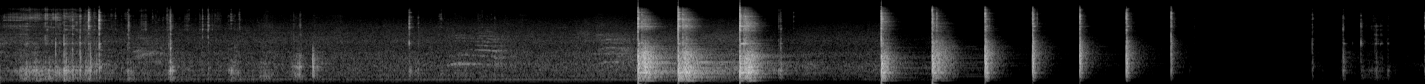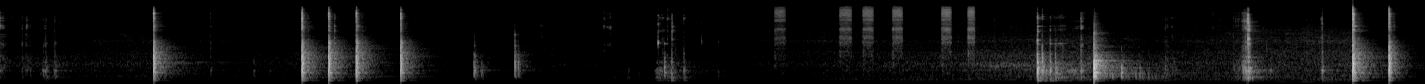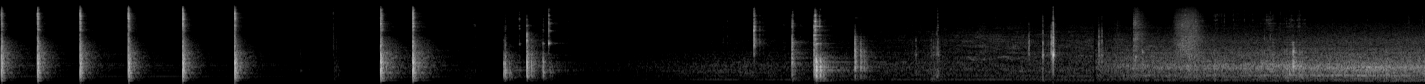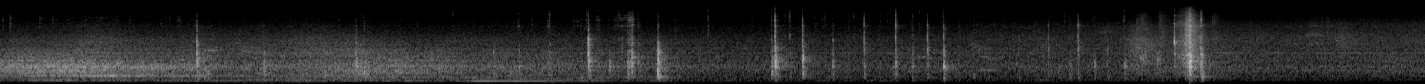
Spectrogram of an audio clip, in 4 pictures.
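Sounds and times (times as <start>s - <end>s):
hammer striking metal: 6.4s - 7.9s, 8.8s - 11.9s.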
